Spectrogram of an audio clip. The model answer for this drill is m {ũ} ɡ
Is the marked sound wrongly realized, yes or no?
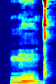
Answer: no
